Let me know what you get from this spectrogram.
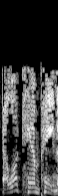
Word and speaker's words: elecampane: If you walked into a health food store and you asked for elecampane, elecampane, that's how you pronounce it.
